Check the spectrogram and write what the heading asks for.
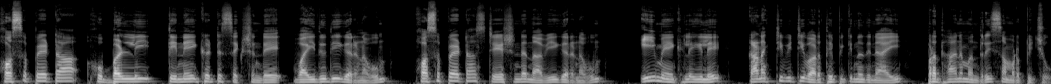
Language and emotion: Malayalam, neutral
